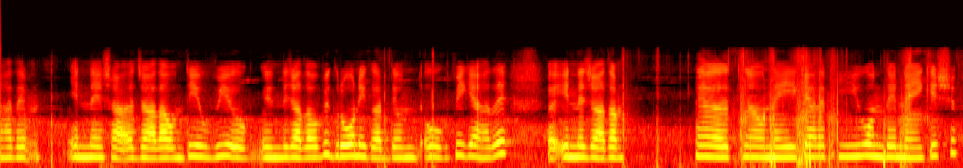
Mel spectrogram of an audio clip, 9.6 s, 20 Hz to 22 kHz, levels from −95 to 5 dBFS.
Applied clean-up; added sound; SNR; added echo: none; none; none; none.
